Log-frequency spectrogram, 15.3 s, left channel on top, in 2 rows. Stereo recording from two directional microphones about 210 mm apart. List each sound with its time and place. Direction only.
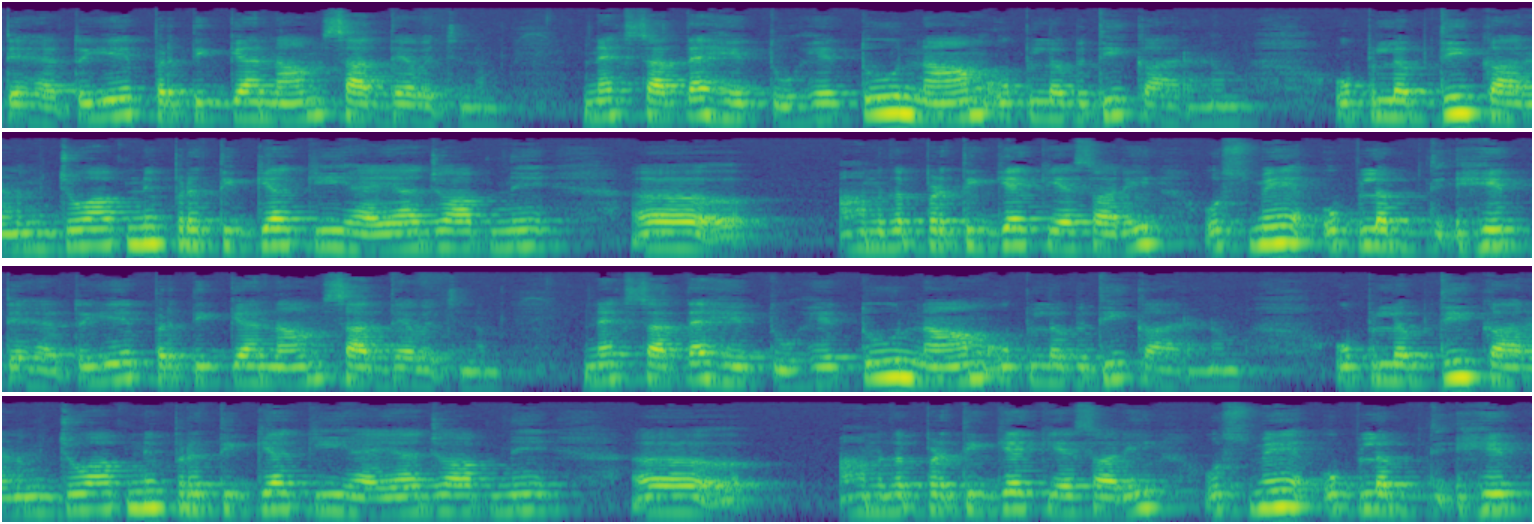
0.0 s speech: 40° left (ahead or behind)
3.0 s speech: 40° left (ahead or behind)
6.8 s speech: 40° left (ahead or behind)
